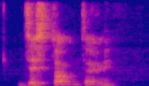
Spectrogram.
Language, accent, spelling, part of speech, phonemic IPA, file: French, Canada, distordrez, verb, /dis.tɔʁ.dʁe/, LL-Q150 (fra)-distordrez.wav
- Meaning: second-person plural simple future of distordre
